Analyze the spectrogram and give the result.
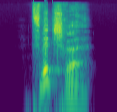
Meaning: inflection of zwitschern: 1. first-person singular present 2. first/third-person singular subjunctive I 3. singular imperative
- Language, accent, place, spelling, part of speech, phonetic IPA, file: German, Germany, Berlin, zwitschre, verb, [ˈt͡svɪt͡ʃʁə], De-zwitschre.ogg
